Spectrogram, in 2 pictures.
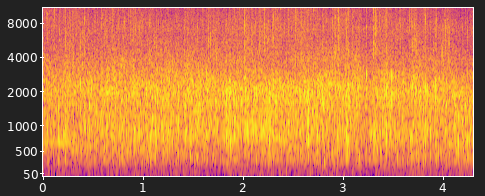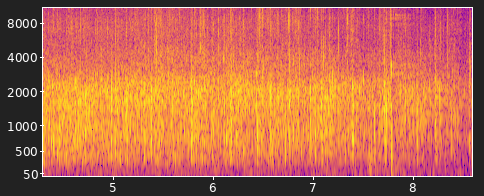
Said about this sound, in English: Can we one last time give God a hand clap of praise?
